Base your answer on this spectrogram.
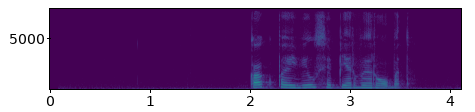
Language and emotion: Russian, neutral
